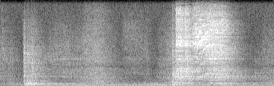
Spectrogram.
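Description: A wooden cabinet door creaks open.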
